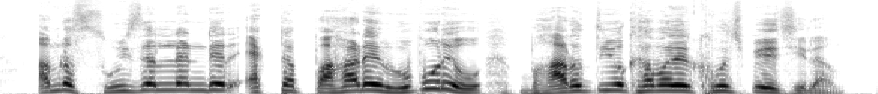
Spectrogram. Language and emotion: Bengali, surprised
